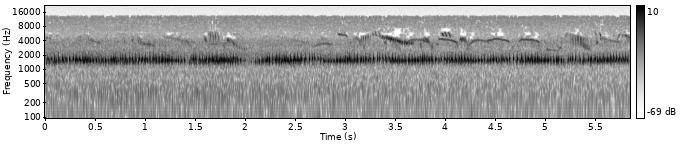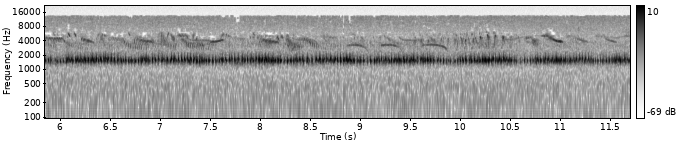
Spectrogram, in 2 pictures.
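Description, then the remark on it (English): A dense, continuous chorus of toads trilling steadily without pause in sandhills, loud, with faint bird-like chirps flickering above and no voices. “Maybe I'm becoming obsessed by singing toads and wicked golfers, a peculiar modern-day fairy story, perhaps an allegory for our times.”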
